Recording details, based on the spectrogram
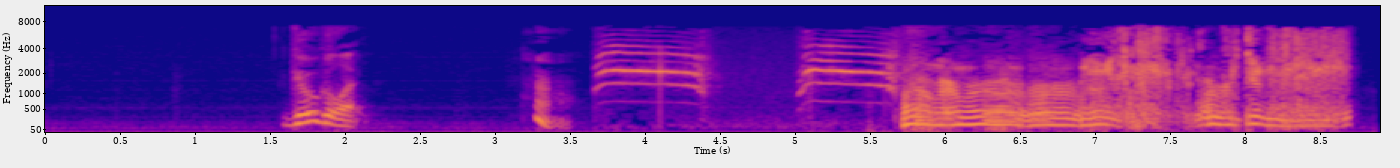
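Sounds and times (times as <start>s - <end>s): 
speech: 1.6s - 2.2s, 3.3s - 3.5s, 5.8s - 8.8s
cat meowing: 3.7s - 5.8s
loud distorted cat yowling: 3.7s - 8.4s.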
